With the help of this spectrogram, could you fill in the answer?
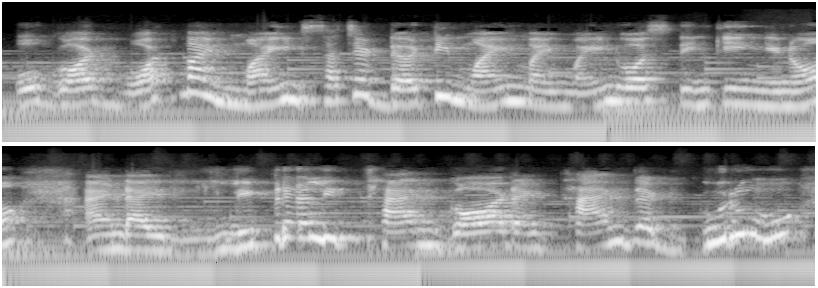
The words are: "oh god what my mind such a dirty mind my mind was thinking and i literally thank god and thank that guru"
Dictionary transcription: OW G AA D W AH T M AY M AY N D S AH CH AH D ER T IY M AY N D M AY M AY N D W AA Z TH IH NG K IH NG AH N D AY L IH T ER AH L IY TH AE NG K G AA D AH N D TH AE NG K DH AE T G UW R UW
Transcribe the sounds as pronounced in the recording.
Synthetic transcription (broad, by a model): OW G AA D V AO T M AY M AY N D S AH CH AH D ER T IY M AY N D M AY M AY N D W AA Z T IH NG K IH NG AH N D AY L IH T ER AH L IY T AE NG K G AA D AH N D T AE NG K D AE T G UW R UW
